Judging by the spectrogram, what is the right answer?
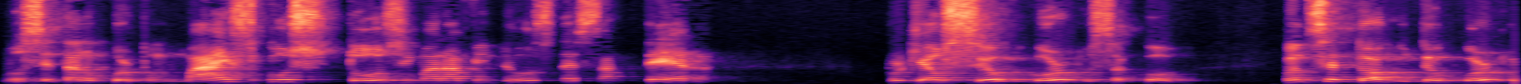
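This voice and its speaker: A man teaching tantra in a casual spiritual talk, blunt and slangy, often swearing and acting out what other people say. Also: high voice. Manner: blunt, slangy and profane, animated, acts out quoted voices.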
